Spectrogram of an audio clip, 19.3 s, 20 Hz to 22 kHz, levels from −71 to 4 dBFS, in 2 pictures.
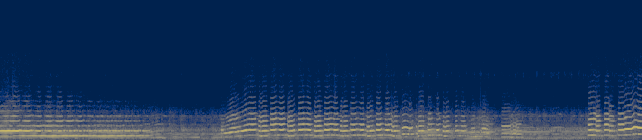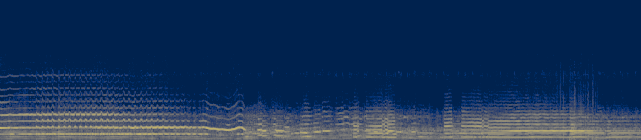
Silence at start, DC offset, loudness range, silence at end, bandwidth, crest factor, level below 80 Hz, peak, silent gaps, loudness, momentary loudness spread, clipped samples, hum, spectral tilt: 0 s; under 0.1%; 5 LU; 0 s; 13.5 kHz; 12 dB; -56 dBFS; -6 dBFS; none; -17 LUFS; 11 LU; under 0.1%; none; -1.5 dB/octave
